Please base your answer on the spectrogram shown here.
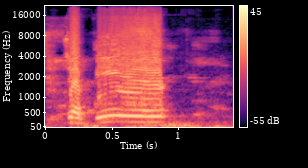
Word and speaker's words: Javier: He's always pronouncing his name wrong. It's Javier.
